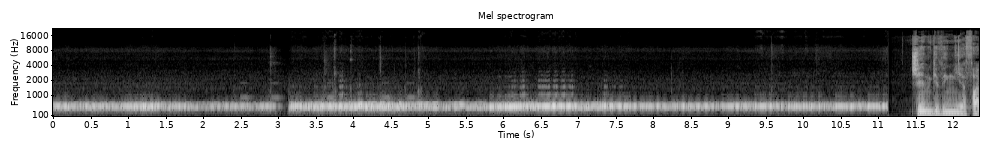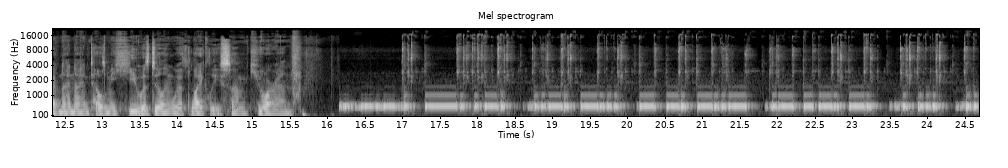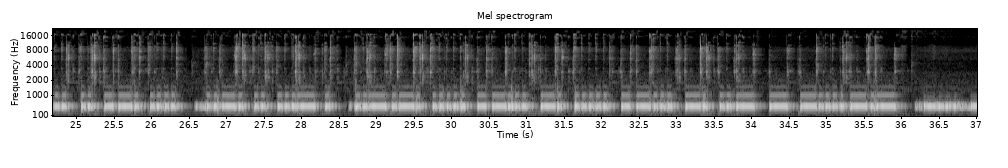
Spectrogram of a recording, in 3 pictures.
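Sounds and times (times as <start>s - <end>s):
morse code tone: 16.2s - 36.8s
faint keying clicks: 17.0s - 36.3s.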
